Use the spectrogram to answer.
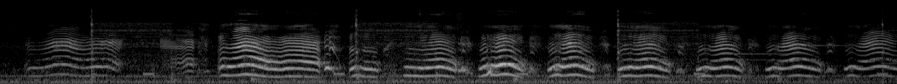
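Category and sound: human body sound, newborn baby crying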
